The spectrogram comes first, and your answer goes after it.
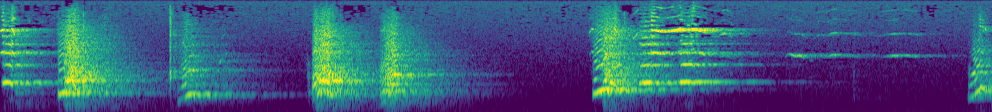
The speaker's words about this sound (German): Warum heult der Hund?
